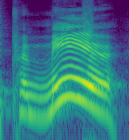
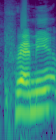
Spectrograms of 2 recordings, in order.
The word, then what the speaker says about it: Premier: stop to you Americans pronouncing my league as premier. It's premier.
